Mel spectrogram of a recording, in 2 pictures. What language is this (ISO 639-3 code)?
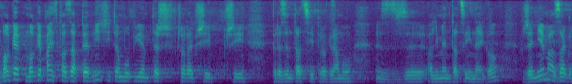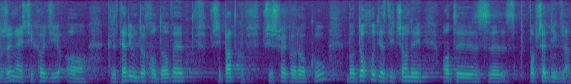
pol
